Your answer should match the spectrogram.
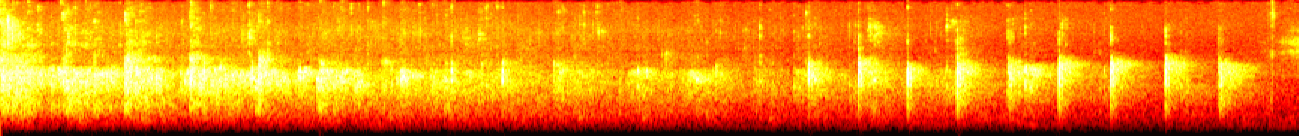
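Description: An audience applauding. The applause thins out after about three seconds, and then a few separate claps carry on at a steady pace of about five a second.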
